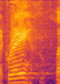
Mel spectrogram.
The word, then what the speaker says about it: McRae: My name is Clinton McRae.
